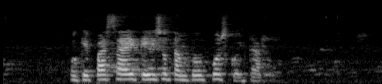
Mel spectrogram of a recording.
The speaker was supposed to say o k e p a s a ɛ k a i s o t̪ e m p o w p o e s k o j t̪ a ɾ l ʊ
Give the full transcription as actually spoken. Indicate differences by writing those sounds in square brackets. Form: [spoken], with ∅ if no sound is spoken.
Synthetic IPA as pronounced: o k e p a s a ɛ k [e] i s o t̪ [a] m p o w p o e s k o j t̪ a ɾ l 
